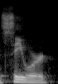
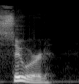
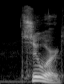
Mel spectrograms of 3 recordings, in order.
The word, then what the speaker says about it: Seward: We flew into Vancouver and took the cruise along the coastline, went to Ketchikan, Juneau, Icy Point, and Skagway, and then Seward. Or, I'm sorry, I keep saying it wrong. It's Seward. – Seward, yes.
